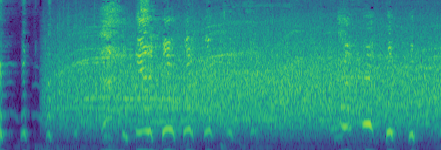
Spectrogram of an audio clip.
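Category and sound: sound effect, applause sound effect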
